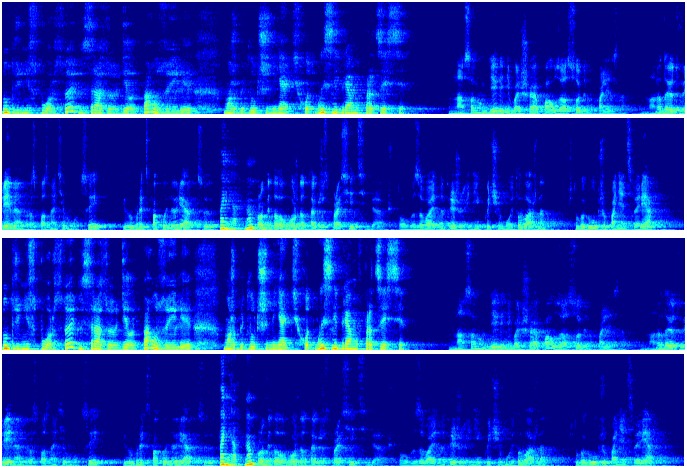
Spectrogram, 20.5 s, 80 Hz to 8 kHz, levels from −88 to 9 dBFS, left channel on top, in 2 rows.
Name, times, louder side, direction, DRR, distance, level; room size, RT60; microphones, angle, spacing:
voice 1, 0.0-6.0 13.5-14.1, right 4 dB, 55° right, 8 dB, 0.4 m, -30 dB
voice 2, 6.7-11.7 12.0-13.4 14.0-18.4 18.8-20.0, left 1 dB, 60° left, 4 dB, 1.4 m, -42 dB
22.0 x 7.3 x 3.4 m, 1.5 s
head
